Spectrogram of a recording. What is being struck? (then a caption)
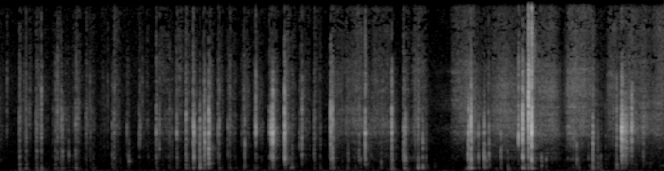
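Laminated plastic-foil pet food bag. Long nails tap and scratch a large, apparently filled Royal Canin dry pet food bag made of laminated plastic-foil, held against a shelf. Quiet, rapid, dry clicks mix with bright crinkly scratching, with a few sharper taps standing out. Each sound stops at once with no ring.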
